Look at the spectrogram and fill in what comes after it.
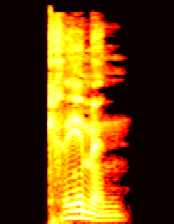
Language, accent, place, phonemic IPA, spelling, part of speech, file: German, Germany, Berlin, /ˈkʁeːmən/, cremen, verb, De-cremen.ogg
- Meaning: cream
